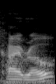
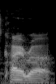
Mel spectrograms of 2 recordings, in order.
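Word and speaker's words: Kayra: Your cat was named Cairo. That'd be if she was a guy, but she's a girl, so it's Kaira. But it's spelled K A Y R A.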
